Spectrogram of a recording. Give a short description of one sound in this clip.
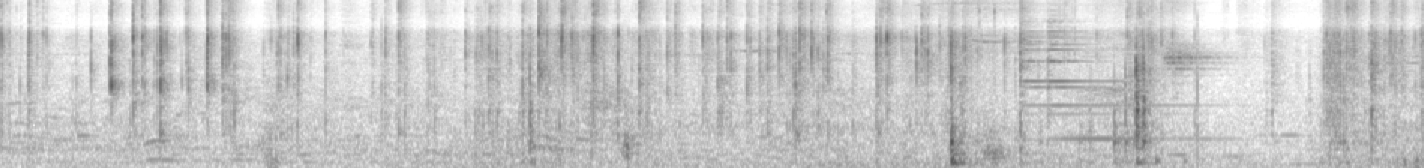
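Small plastic and metal parts click and tap.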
